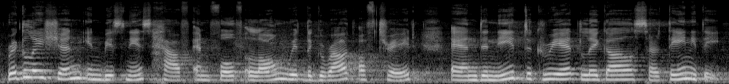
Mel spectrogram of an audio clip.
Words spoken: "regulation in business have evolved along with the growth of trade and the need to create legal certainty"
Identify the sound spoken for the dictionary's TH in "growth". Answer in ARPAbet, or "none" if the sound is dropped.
T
